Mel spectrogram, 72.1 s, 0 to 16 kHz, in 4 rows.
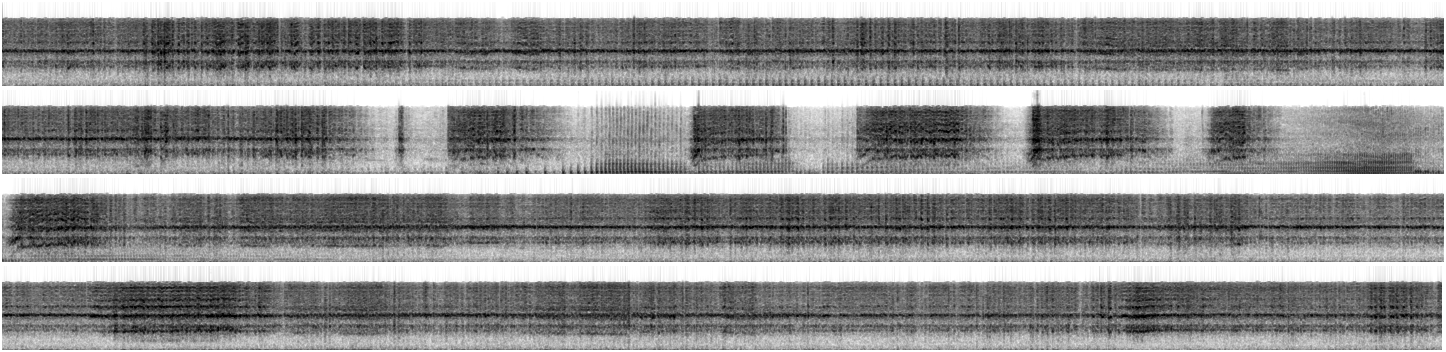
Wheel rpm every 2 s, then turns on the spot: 240, 230, 230, 220, 230, 230, 230, 210, 220, 230, 230, 90, 70, 70, 90, 130, 80, 10, 140, 210, 210, 230, 230, 230, 230, 230, 240, 230, 220, 220, 220, 220, 230, 230, 230, 230.
34-36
